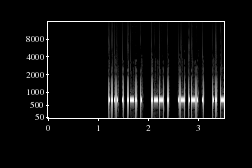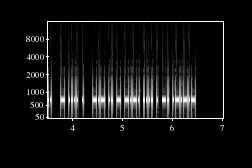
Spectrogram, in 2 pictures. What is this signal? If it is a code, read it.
Morse code, heard as a keyed tone, about 44 wpm, 700 Hz. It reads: HERE WE ARE IN THE KITCHEN.
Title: Sentences from Top 1400 Words 45wpm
